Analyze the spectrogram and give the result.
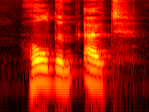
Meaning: inflection of uithollen: 1. plural past indicative 2. plural past subjunctive
- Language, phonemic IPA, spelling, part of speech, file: Dutch, /ˈhɔldə(n) ˈœyt/, holden uit, verb, Nl-holden uit.ogg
